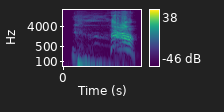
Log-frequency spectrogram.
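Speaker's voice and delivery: sudden loud, high burst of laughter; one explosive, astonished "ha"; amazed laugh. Real, not acted. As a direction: let out a short high laugh. Amazed at the voice demo.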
